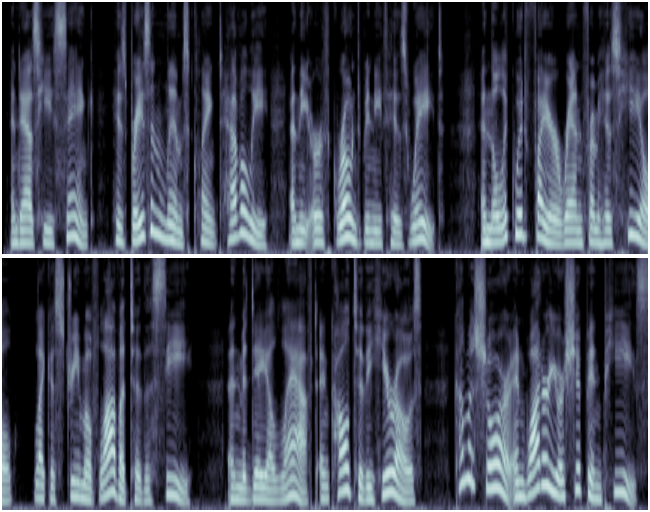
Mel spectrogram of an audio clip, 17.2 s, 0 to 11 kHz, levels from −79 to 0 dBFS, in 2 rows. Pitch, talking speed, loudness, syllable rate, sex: 195 Hz, 165 wpm, -19 LUFS, 4.2 syllables/s, female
